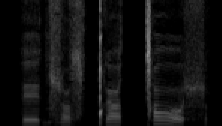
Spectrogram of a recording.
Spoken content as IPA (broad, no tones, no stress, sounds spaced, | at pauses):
ɛ ɡ ɮ o sˤ ǃ ɯ tˤ ǀ ɔ ɬ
